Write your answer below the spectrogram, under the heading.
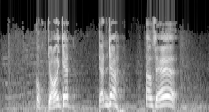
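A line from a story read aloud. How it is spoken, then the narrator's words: Enraged shout. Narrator (Vietnamese): Diệp Hằng lại càng điên máu tận hơn, nó hét lên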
